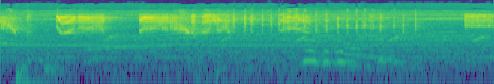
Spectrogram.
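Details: Swiftlet sound tested in the Sabah area: rapid, buzzy, high-pitched twittering chirps in short irregular bursts, about two a second, with a faint low hum underneath.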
